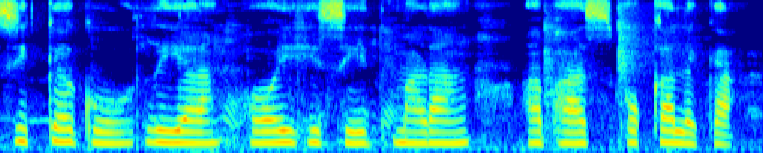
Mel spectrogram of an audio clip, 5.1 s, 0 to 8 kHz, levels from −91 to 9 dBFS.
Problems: constant background noise, background conversations at intervals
